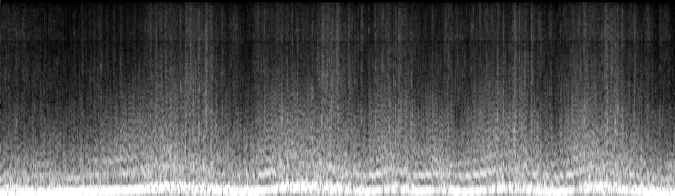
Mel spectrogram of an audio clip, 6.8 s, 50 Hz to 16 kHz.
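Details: Normal idle of a V8 fitted with ram-horn D-shaped exhaust manifolds and no exhaust system, running on open manifolds after almost a month on the dyno; deep, loud, lumpy rumble settling into a steady, even idle with no knocks or misses.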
